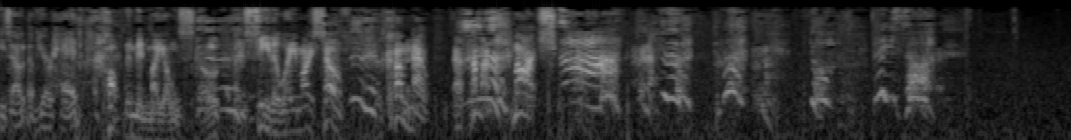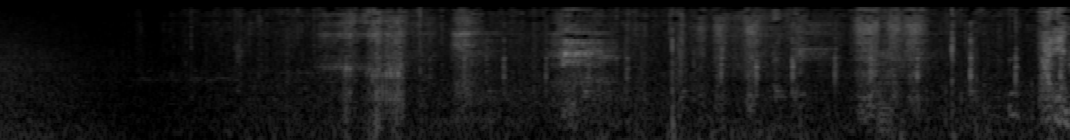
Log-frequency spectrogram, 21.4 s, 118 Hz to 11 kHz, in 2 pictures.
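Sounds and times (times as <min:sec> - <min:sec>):
speech: 0:00.0 - 0:08.3
man snoring while sleeping by the fire: 0:14.0 - 0:14.8.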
